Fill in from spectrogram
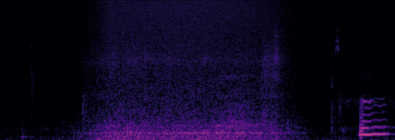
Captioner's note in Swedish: Stönande ljud fångas av kamera mikrofonen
